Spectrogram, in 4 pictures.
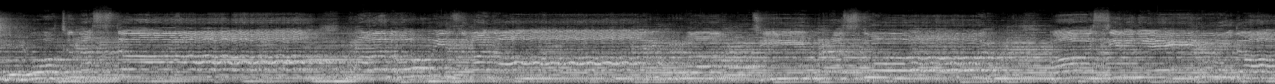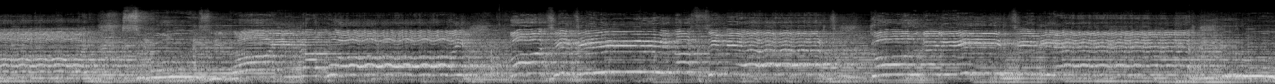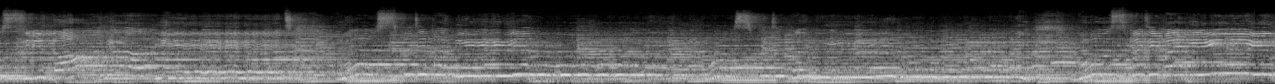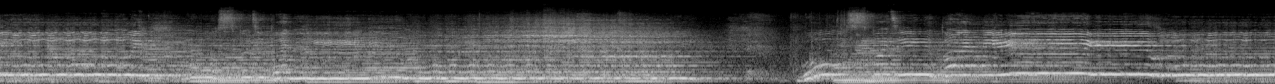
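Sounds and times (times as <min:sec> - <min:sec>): orchestral accompaniment: 0:00.0 - 0:51.0.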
